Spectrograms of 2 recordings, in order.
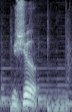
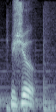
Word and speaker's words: je: So you can see the first subject pronoun, which is I, is pronounced as je. Je.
